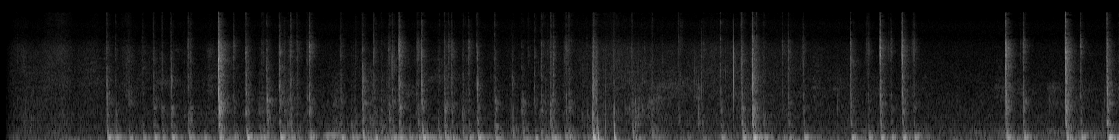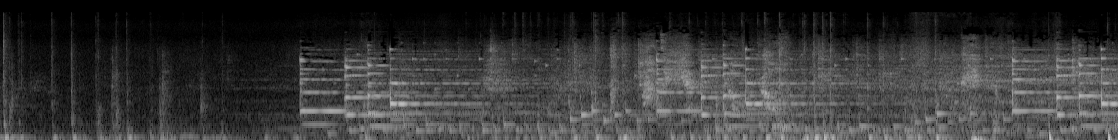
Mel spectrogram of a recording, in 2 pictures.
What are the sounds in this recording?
keyboard typing, phone ringing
